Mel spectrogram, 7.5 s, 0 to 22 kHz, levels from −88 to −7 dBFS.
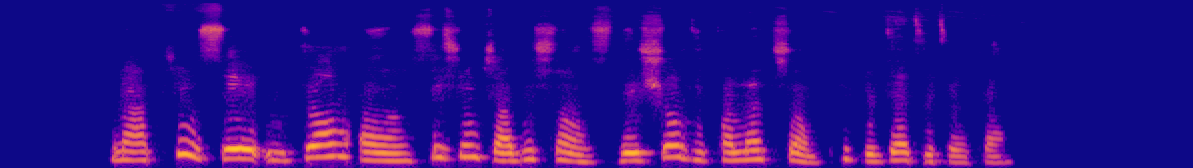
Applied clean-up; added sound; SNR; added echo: neural mask model Resemble Enhance denoiser.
